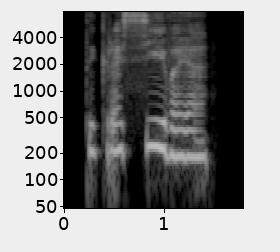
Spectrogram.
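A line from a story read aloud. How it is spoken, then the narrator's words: Whisper. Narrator (Russian): шептал этот хищник пустыни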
